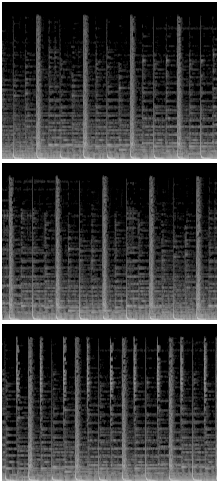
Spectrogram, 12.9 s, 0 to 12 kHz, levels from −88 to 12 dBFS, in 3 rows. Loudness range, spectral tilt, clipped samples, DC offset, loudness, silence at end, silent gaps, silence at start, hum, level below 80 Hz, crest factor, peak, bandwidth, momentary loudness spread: 1 LU; -6 dB/octave; under 0.1%; under 0.1%; -21 LUFS; 0 s; none; 0 s; none; -22 dBFS; 14 dB; -4 dBFS; 11.5 kHz; 3 LU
